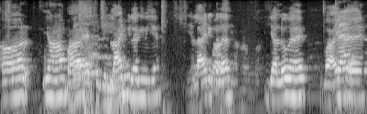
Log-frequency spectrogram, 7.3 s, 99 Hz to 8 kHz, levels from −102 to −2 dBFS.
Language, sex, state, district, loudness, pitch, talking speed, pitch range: Hindi, male, Andhra Pradesh, Anantapur, -19 LUFS, 180 Hz, 115 wpm, 165-190 Hz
